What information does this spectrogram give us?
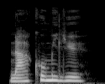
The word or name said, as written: narkomiljø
